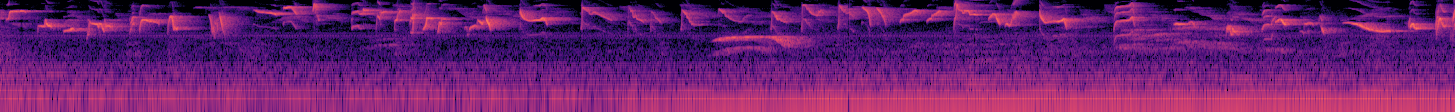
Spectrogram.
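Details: White-eye song used as training audio to make birds sing: long, energetic stream of high, rapid twittering and slurred whistles, with a brief lower rising note midway and a low hum underneath.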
